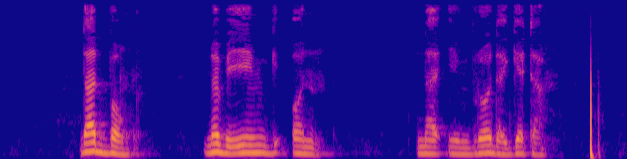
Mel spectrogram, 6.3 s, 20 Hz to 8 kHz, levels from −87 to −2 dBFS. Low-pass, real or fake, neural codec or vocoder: 7.2 kHz; real; none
